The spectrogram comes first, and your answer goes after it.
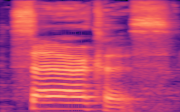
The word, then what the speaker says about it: circus: Porque a tônica é a primeira sílaba. Sa. E a segunda é átona. Cus. Então, cuidado para não falar circus com U, porque você está vendo U. É um schwazinho porque está em sílaba átona.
